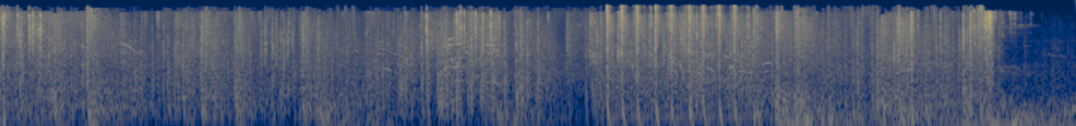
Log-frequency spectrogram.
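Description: Gunfire and explosions crackle and boom all around.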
